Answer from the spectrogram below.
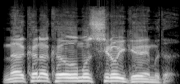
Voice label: heavy battlecry

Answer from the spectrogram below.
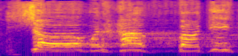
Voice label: spy taunts, voice packs; spy jackson

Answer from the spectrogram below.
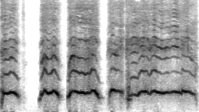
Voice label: negative vocalization

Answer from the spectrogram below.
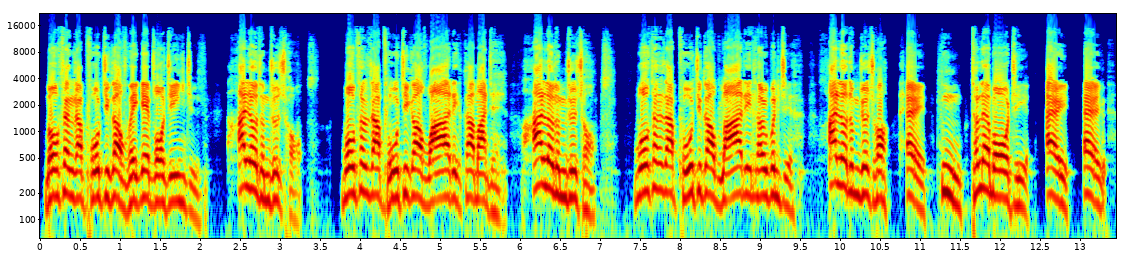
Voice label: scout cheers

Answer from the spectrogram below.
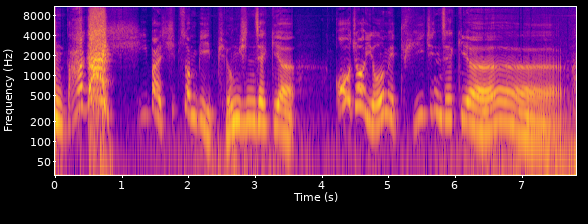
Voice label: scout jeers

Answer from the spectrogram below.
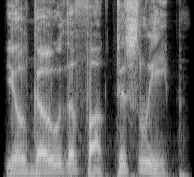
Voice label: soldier spell generic

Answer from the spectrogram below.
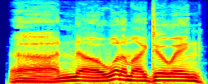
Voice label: soldier jeers

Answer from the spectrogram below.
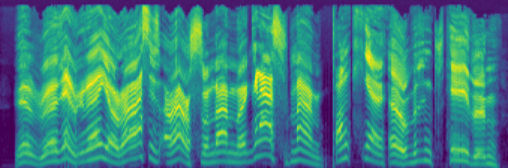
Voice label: battlecry; demoman

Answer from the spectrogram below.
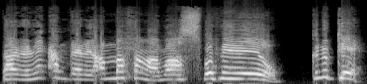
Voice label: negative vocalization; sniper

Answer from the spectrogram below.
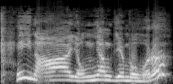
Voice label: jeers

